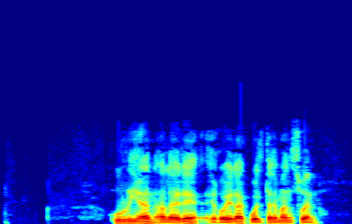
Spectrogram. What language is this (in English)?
Basque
